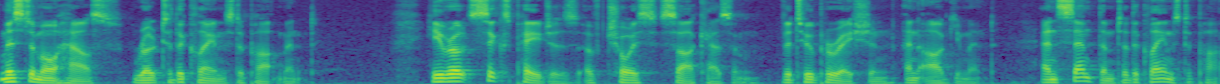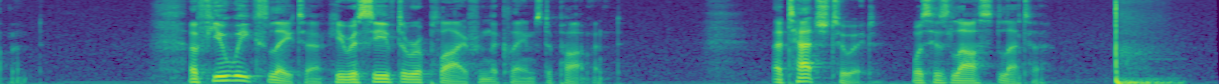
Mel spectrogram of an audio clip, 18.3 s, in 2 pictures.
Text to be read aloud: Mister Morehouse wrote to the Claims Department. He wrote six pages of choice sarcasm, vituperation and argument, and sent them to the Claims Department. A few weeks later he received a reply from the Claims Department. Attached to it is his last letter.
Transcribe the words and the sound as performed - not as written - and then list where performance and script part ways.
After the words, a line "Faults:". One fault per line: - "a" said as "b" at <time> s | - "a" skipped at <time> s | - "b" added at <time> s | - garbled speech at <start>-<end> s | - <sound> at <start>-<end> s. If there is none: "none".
Mister Morehouse wrote to the Claims Department. He wrote six pages of choice sarcasm, vituperation and argument, and sent them to the Claims Department. A few weeks later he received a reply from the Claims Department. Attached to it was his last letter.
Faults:
- "is" said as "was" at 16.0 s
- thud at 17.5-18.1 s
